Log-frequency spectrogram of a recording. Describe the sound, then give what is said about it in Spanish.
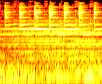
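A train moving along railway tracks gives a steady, loud rumble with a regular, evenly spaced clatter of wheels repeating throughout, with no talk. “No exponga su vida sobre las vías. Si el tren está en marcha, no camine junto a él y nunca pase por debajo o entre los vagones.”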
